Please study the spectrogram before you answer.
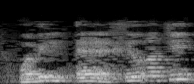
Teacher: الراء حرف مفتوح حكمه التفخيم، وبعدها تاء مربوطة توصل تاء مكسورة ويوقف عليها بالهاء هكذا.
